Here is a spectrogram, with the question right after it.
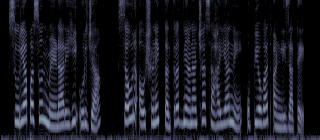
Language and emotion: Marathi, neutral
